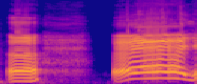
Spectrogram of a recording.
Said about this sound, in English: I'm yawning so much, but anyway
